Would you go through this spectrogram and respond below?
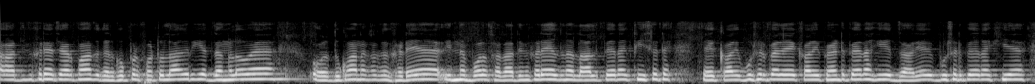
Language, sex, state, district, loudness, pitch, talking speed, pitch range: Hindi, male, Rajasthan, Churu, -11 LUFS, 220 Hz, 210 wpm, 210-230 Hz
